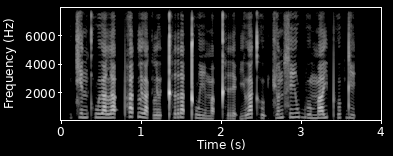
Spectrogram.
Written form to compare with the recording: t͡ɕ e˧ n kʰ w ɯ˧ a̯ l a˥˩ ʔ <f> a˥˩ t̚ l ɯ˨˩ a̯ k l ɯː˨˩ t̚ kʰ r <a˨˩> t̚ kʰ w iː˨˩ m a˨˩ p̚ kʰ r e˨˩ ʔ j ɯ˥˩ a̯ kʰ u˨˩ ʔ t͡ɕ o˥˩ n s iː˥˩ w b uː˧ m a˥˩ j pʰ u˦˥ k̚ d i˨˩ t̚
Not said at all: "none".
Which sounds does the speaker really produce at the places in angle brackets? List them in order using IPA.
pʰ, a˥˩

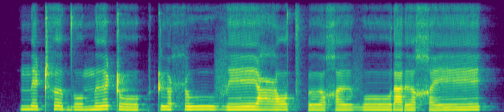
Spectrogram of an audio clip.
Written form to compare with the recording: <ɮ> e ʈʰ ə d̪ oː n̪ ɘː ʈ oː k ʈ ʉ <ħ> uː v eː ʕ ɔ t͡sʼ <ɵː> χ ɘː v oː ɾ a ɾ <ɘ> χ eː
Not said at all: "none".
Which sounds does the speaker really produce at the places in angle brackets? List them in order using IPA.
n̪, ħ, ɵː, ɘ

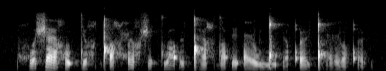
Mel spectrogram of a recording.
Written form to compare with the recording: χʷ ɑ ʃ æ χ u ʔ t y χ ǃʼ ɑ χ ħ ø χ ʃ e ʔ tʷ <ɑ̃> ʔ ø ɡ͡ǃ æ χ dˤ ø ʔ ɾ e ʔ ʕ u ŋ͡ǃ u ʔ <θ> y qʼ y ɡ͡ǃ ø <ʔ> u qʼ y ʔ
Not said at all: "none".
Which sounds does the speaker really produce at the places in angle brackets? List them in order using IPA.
ɑ, ɾ, ʕ

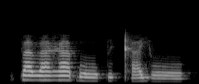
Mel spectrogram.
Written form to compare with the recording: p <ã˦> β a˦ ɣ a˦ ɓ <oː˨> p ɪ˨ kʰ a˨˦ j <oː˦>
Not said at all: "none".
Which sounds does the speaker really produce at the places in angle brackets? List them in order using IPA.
a˦, oː˨, oː˨

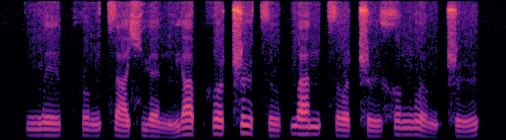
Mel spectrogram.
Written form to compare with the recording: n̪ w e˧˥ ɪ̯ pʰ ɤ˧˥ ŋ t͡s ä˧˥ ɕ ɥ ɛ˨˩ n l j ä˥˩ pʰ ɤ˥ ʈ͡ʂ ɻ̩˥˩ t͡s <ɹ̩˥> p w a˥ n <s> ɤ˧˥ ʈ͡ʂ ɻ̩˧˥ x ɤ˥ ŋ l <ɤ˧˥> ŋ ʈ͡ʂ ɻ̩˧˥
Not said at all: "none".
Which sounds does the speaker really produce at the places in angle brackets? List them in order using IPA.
ɹ̩˧˥, t͡s, ɤ˨˩

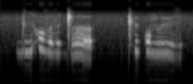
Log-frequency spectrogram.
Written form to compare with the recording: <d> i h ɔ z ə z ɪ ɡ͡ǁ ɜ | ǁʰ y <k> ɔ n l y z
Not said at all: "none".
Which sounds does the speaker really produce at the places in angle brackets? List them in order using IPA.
d, k

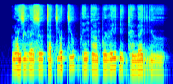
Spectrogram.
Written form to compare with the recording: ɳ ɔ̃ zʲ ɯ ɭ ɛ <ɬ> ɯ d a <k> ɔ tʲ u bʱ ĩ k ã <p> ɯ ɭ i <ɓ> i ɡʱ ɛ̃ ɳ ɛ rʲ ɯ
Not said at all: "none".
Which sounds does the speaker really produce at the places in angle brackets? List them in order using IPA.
z, tʲ, p, ɗ

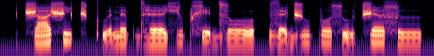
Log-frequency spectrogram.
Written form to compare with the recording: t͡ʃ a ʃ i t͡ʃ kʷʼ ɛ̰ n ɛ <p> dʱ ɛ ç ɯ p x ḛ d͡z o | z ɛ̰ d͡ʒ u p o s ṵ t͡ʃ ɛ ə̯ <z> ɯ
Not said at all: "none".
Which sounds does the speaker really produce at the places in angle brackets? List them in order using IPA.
p, ɬ

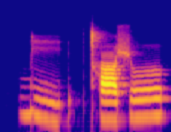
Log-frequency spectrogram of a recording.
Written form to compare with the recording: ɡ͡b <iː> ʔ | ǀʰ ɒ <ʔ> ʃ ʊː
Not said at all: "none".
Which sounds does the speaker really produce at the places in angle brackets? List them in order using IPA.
iː, none

